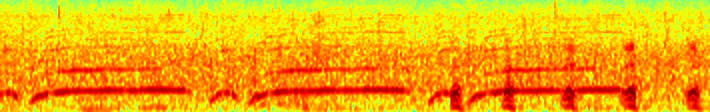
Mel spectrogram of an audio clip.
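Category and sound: sound effect, applause sound effect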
